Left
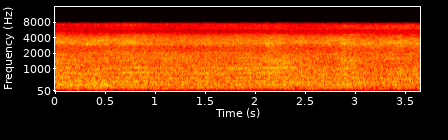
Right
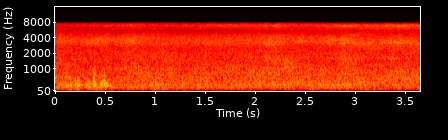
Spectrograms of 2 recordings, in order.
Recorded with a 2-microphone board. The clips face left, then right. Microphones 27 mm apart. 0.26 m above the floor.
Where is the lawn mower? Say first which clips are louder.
Left 8 dB; 70° left (ahead or behind); by 3.7 s 45° left (ahead or behind).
